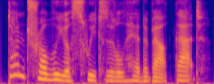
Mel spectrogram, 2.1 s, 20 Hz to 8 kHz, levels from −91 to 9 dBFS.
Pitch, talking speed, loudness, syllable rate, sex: 180 Hz, 225 wpm, -17 LUFS, 5.6 syllables/s, female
